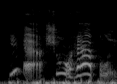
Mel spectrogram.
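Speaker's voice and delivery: a high, sarcastic sure. Real, not acted. Sarcastic agreement.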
